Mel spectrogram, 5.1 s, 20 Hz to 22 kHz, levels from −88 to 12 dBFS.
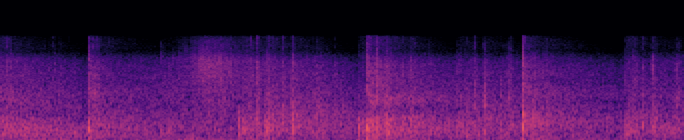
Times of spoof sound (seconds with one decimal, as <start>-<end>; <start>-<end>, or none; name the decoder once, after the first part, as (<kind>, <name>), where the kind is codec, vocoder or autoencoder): none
